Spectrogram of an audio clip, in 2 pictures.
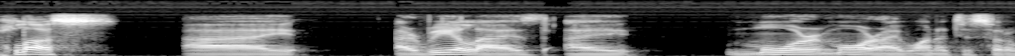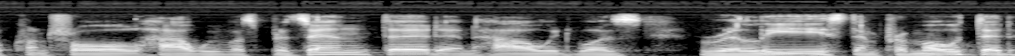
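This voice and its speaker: A man with a Bosnian accent, fairly low pitch, fairly slow pace and fairly even intonation. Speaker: electronic music producer and DJ. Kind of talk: interview. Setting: video podcast. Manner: halting, many false starts and repeats.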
